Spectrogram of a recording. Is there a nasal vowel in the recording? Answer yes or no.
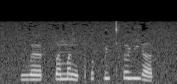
no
